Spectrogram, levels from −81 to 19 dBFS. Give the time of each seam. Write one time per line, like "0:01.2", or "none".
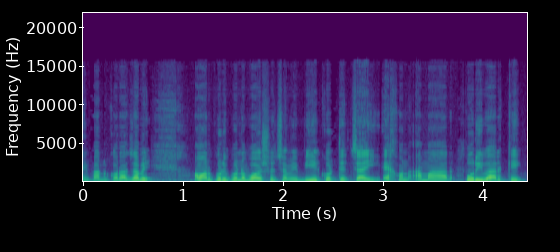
0:00.9
0:03.4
